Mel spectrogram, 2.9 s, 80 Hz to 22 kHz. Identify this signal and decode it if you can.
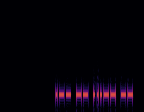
Morse code, heard as a keyed tone, about 36 wpm, 700 Hz. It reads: WM3M
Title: USA Call Signs - 4 Characters - 35wpm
